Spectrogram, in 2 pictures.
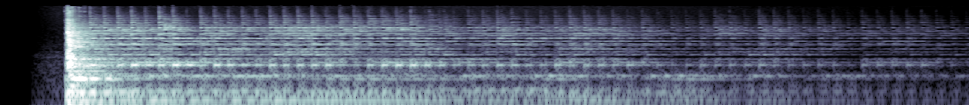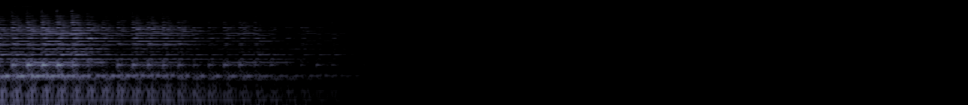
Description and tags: strings, fork, vibration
